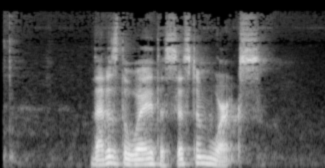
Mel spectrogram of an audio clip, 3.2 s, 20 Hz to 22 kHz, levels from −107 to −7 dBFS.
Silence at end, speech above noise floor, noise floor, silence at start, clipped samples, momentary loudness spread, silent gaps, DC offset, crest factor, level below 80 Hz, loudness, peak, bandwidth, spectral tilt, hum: 0.65 s; 45 dB; -64 dBFS; 0.1 s; under 0.1%; 4 LU; none; under 0.1%; 20 dB; -58 dBFS; -19 LUFS; -2 dBFS; 16.5 kHz; -4 dB/octave; none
